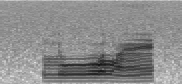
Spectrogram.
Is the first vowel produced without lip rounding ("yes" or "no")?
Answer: no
